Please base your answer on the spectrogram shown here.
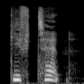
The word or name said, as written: gifttand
